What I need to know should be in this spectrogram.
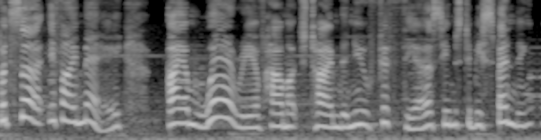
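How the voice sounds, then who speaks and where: A woman's voice: a little high, moderate pace, close to an everyday voice. A woman playing a formal, concerned professor in a video game, polite but firm and sceptical. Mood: wary concern.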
